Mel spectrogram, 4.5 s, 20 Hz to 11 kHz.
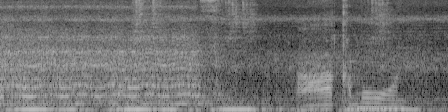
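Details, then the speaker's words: EMD MP15 switcher locomotive diesel, cold start on weak batteries: slow, labored cranking at about one turn a second before catching, running rough and smoking. Hard start from weak batteries. "She got dead batteries. She's smoking. I gotta tell you, that was a cold start."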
